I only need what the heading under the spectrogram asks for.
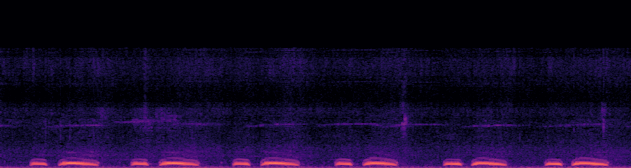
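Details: Spotted dove calling to lure birds: clean, regular pairs of low hollow coos, a short note then a longer downslurred one, repeated about once a second against a quiet background.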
